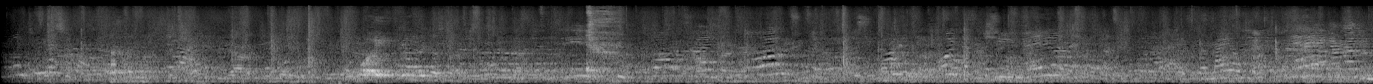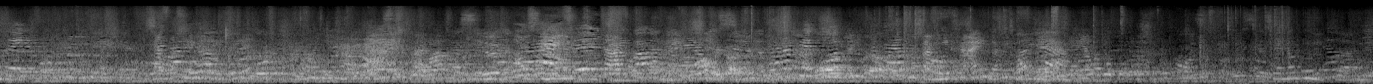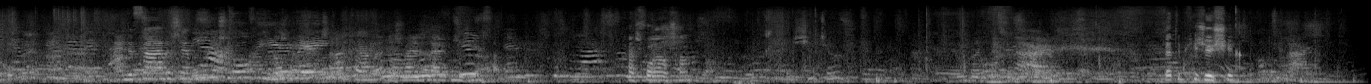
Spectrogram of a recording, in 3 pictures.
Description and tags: Dutch restaurant ambience (wide space)
atmosphere, voices, cafe, chatter, children, talk, chat, ambience, background-sound, soundscape, walla, ambiance, restaurant, ambient, chatting, adults, cups, people, crowd, talking, atmo, Dutch, general-noise, field-recording, conversation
